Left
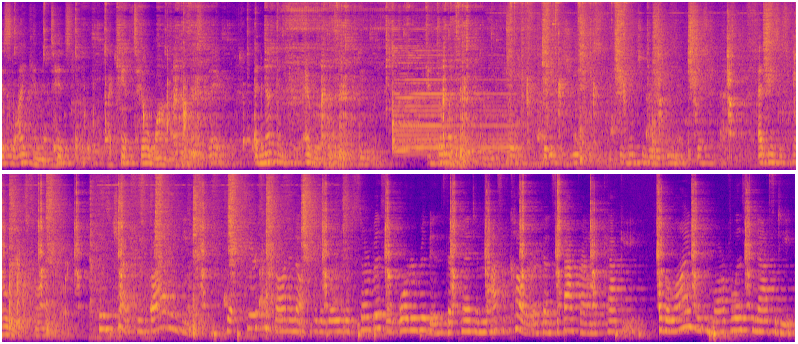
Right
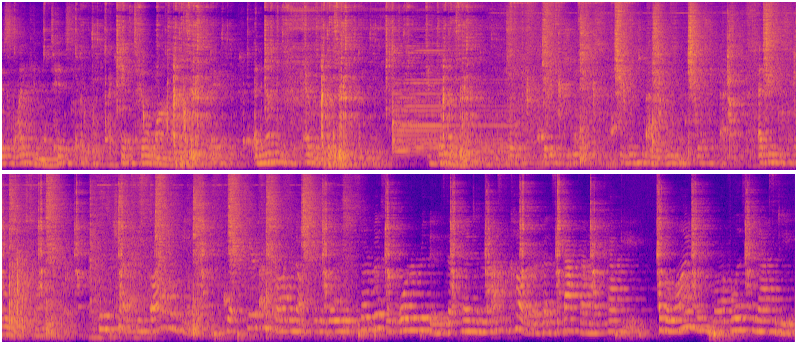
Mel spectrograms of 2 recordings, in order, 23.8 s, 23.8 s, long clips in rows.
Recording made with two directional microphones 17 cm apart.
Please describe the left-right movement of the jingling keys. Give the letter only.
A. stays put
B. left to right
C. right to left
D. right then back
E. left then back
C.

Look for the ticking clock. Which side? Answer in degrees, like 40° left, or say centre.
30° left.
